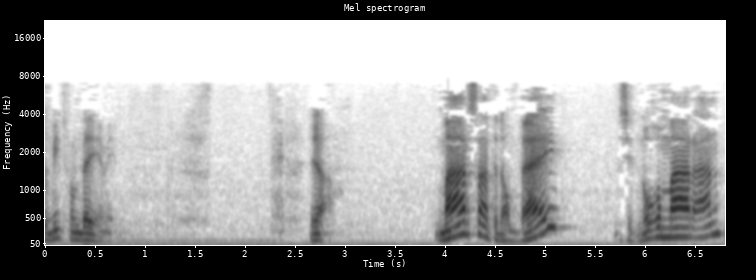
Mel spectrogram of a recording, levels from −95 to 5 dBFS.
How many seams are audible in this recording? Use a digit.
1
